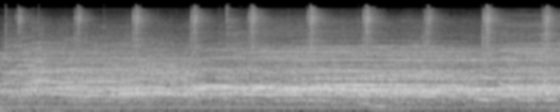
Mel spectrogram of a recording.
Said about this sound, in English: And just clap your hands a little bit. You can be on the record. Thank you. A little bit louder. Louder. Louder.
